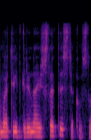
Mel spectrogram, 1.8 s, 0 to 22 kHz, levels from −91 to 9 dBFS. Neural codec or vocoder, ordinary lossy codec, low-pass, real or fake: codec, 32 kHz, 1.9 kbps, SNAC; Opus, 24 kbps; 10.8 kHz; fake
